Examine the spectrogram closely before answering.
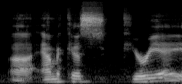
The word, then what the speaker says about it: amicus curiae: Amicus curiae. Is that how you pronounce that?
